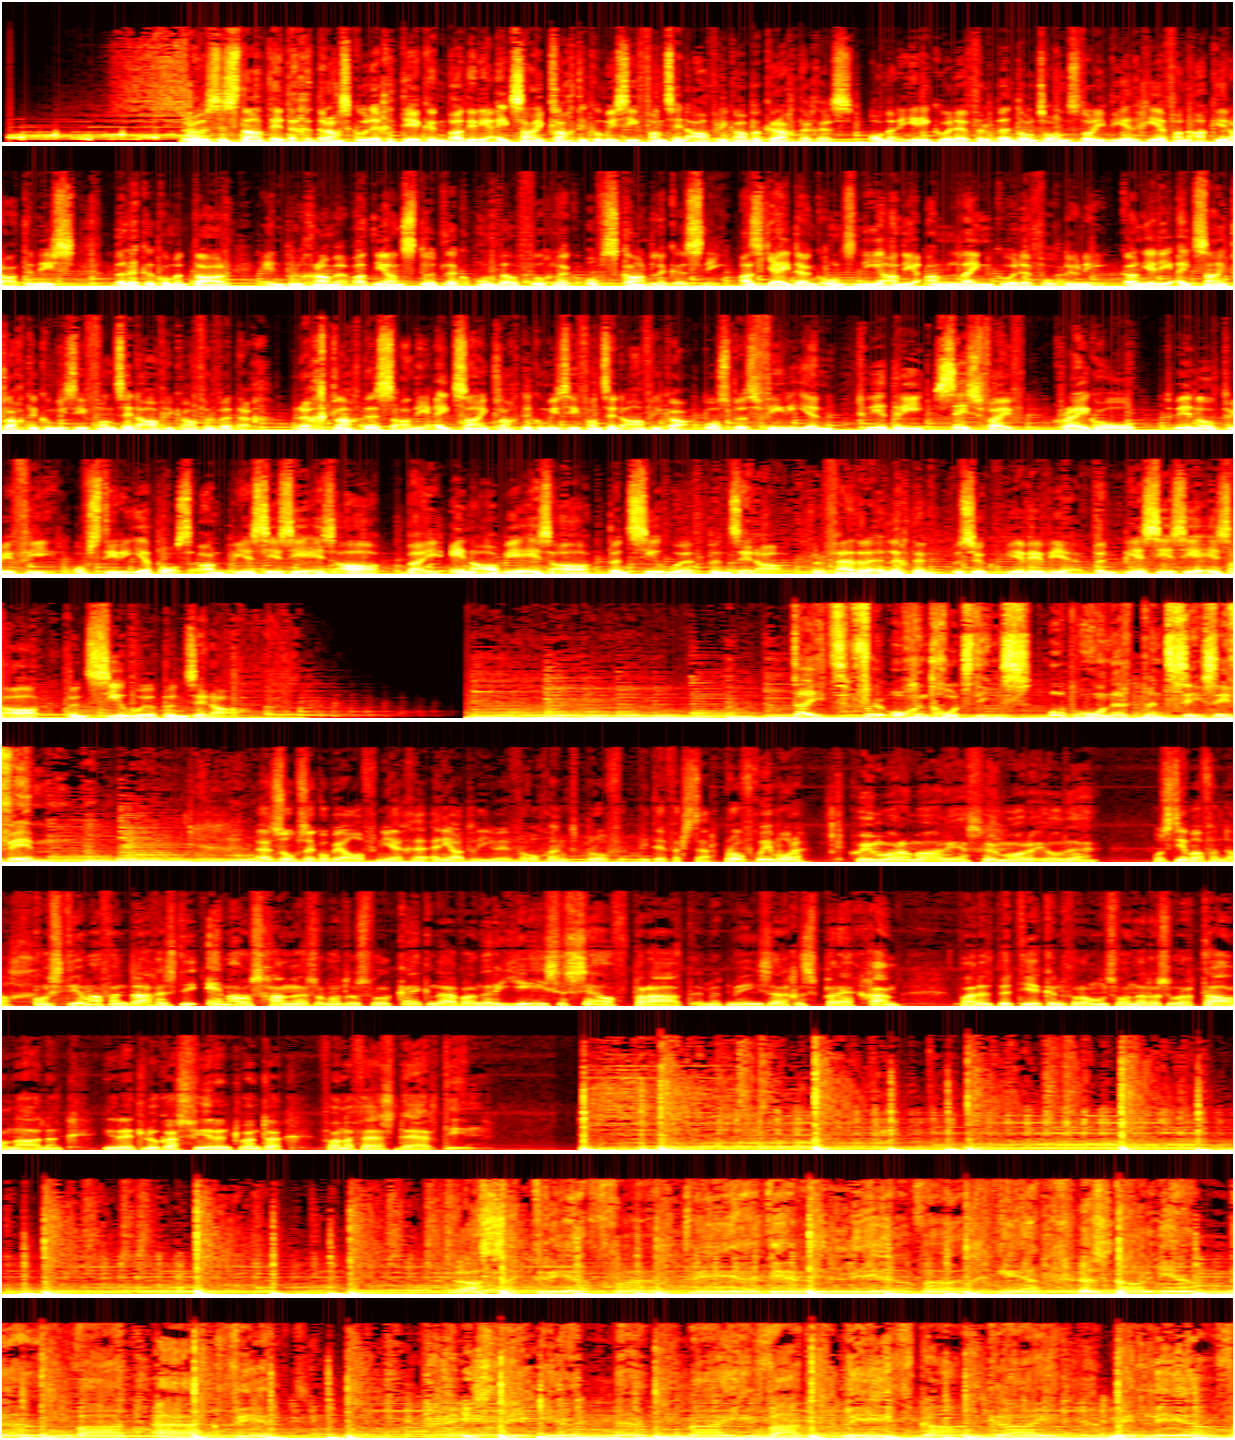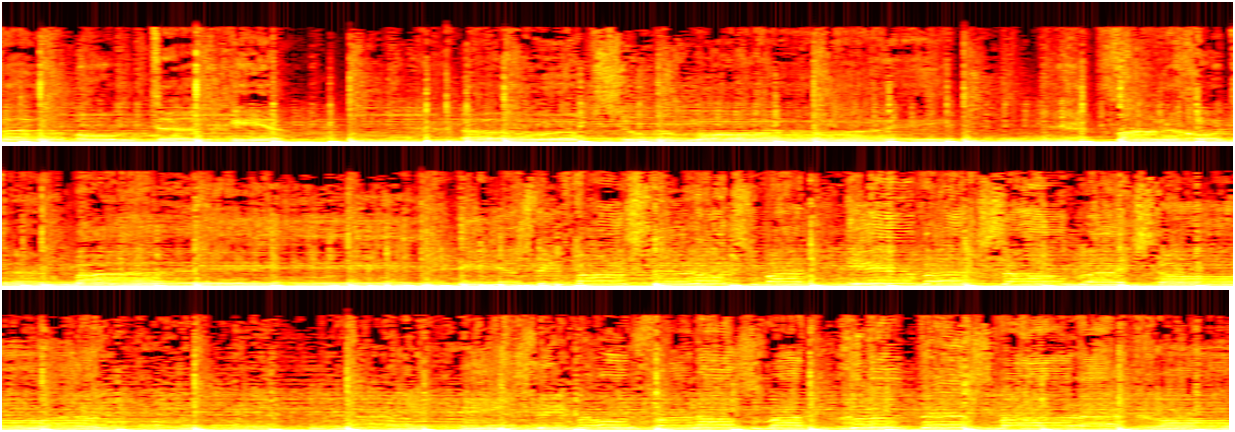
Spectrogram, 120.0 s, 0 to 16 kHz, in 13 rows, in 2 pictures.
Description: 8 Aug Donderdag Oggenddiens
